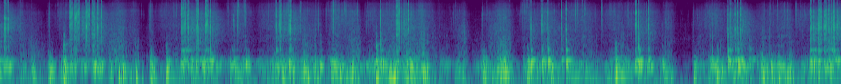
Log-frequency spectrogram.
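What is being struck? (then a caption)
Plastic bubble wrap on a wooden board. A wooden rolling pin rolls over and crushes a large sheet of plastic bubble wrap with hollow air cells, laid on a wooden board. Dense, rapid pops and sharp crinkling crackle over a low, rumbling body. The bursts come in uneven clusters with brief quieter gaps throughout.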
